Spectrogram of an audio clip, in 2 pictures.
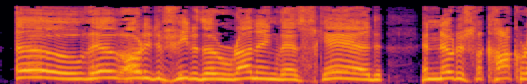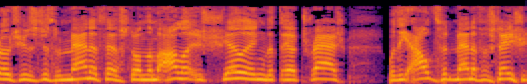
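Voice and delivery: put-on British accent. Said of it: "listen to this guy in his British accent".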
